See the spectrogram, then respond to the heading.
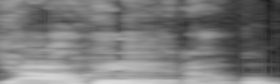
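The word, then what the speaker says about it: יהוה: 여호와 하나님의 히브리어 단어는 여호와는 야훼라고 발음을 합니다 야훼 그리고 하나님은 엘로힘이죠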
